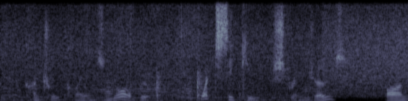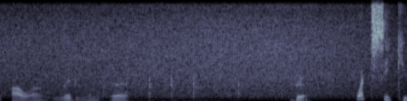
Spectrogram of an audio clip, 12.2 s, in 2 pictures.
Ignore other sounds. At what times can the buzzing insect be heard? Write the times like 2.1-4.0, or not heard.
0.0-5.0.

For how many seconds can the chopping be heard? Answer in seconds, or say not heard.
4 s.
